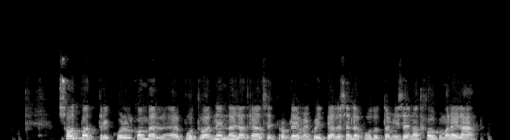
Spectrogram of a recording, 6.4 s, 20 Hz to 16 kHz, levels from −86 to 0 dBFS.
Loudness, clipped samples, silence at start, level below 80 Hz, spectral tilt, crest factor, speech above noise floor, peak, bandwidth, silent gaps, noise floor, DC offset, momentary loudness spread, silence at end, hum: -18 LUFS; under 0.1%; 0.75 s; -64 dBFS; -6 dB/octave; 14 dB; 37 dB; -4 dBFS; 9.8 kHz; none; -55 dBFS; under 0.1%; 4 LU; 0.45 s; none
